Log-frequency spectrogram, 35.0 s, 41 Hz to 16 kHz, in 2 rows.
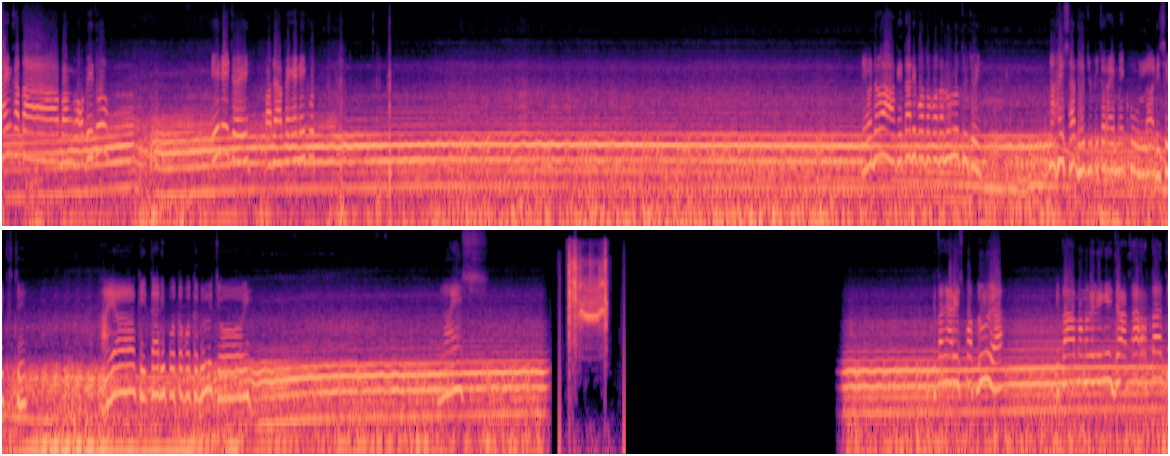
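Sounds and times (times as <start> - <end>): motorcycle engine cruising: 0.0 - 25.7, 30.0 - 34.9.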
